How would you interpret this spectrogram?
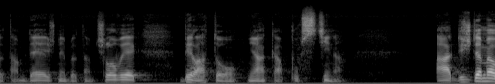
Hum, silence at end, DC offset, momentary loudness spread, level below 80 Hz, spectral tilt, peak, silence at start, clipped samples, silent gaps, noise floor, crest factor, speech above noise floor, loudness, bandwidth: none; 0 s; 0.4%; 17 LU; -66 dBFS; -2 dB/octave; -6 dBFS; 0 s; under 0.1%; none; -59 dBFS; 26 dB; 29 dB; -30 LUFS; 19 kHz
